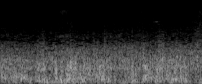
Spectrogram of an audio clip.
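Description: Strong wind on the Jeddah waterfront buffets the microphone in a continuous, dense roar, with a faint hint of sea and boats in the background and no voices.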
